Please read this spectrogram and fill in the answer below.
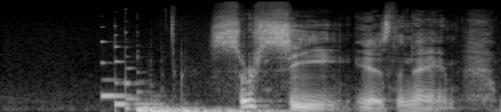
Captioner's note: bell chimes, time expires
